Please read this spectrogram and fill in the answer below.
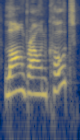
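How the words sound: The pitch goes up at the end. The sentence sounds unfinished. The speaker calls it wrong. "long brown coat 올리셨는데"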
